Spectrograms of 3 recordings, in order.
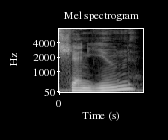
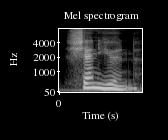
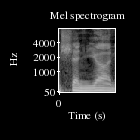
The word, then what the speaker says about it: Shen Yun: you I realized that I perhaps have been pronouncing it incorrectly it's Shen Yun Shen Yun Shen Yun okay I'm from Finland so my my my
